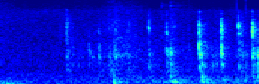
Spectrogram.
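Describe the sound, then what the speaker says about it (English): Typing on a computer keyboard: a run of light, irregular key clicks that grows denser and louder toward the end, close to the microphone, with no talking. "Sorry, typing."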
